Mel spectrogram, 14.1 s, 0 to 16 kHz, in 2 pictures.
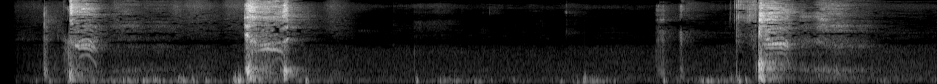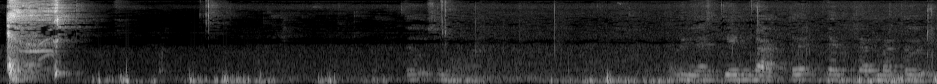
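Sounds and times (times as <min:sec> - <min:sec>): child coughing: 0:00.4 - 0:00.8, 0:01.8 - 0:02.4, 0:05.6 - 0:06.4, 0:07.1 - 0:07.7.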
